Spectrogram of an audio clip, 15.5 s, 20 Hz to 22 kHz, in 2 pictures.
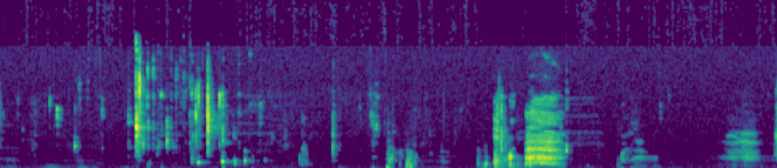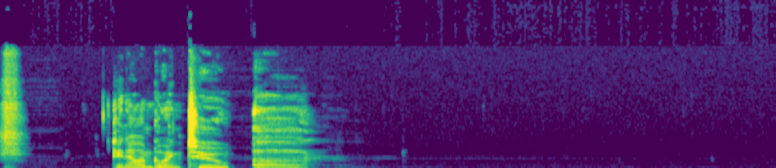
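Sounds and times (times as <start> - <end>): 
person sipping seltzer: 0.0 - 6.4
speech: 8.9 - 11.0.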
